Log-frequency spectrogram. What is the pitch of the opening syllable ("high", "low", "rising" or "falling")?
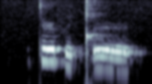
high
